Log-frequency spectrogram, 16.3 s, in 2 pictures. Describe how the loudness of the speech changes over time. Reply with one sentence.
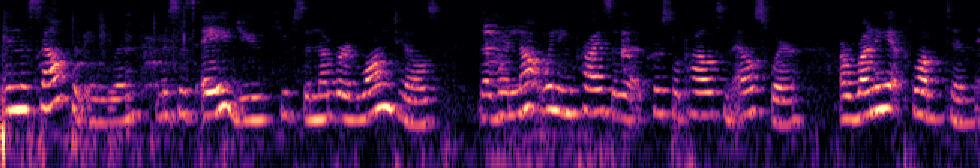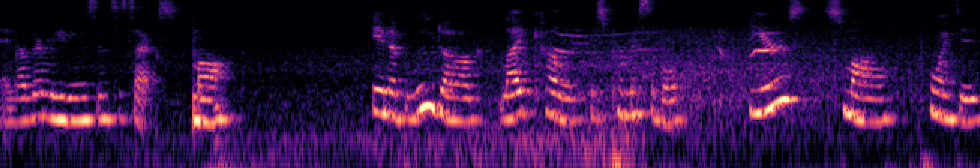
The volume of the speech stays about the same.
